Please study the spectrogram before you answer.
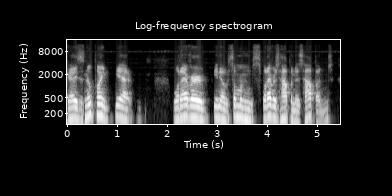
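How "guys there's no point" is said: plain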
